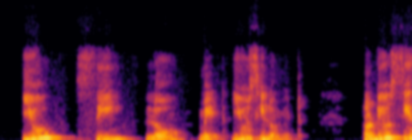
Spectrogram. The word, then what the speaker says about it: eucoelomate: Next, eucoelomate. Okay, how do you pronounce this? EU is U, C is C, LO is low, MAT is mate. Eucoelomate.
